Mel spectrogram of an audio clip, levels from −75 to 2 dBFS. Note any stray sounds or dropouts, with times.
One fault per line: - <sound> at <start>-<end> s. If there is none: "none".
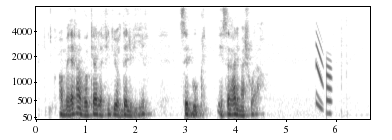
- chirp at 5.6-5.9 s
